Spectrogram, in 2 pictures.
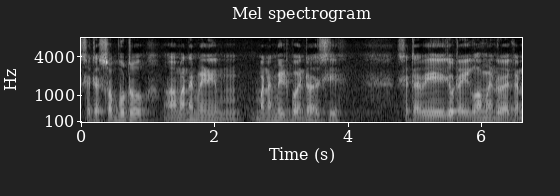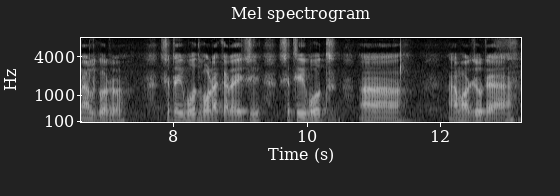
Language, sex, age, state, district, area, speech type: Odia, male, 30-45, Odisha, Subarnapur, urban, spontaneous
